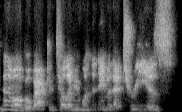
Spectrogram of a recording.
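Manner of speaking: loud, resolute lion voice; freshly woken and booming; confident lion. Acted. Lion resolves to tell everyone, loud and confident.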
